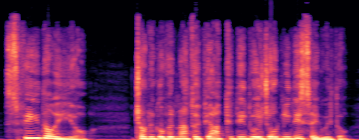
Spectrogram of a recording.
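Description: A man's voice: sits high, big pitch swings, a little fast, mellow, pitched above the performer's own voice. A man voicing a naive, grumbling young kitchen hand who whines in dismay. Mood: whiny, disgusted.

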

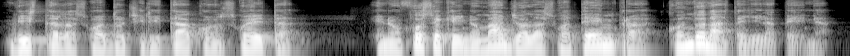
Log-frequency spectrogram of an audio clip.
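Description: A man's voice: medium pitch, moderate pace, darkish tone, husky. A man reading the part of a simple, good-natured visiting sea captain who speaks earnestly. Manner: earnest and impulsive.

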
